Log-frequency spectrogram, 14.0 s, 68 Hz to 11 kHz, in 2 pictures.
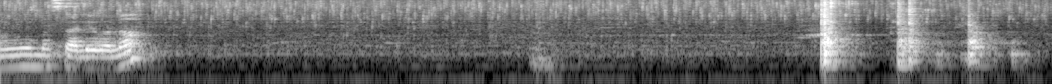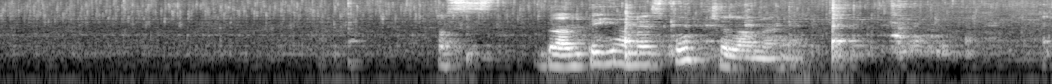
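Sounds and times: chicken sizzling: 0:00.0 - 0:14.0
spoon knocking against pot: 0:11.1 - 0:13.3.

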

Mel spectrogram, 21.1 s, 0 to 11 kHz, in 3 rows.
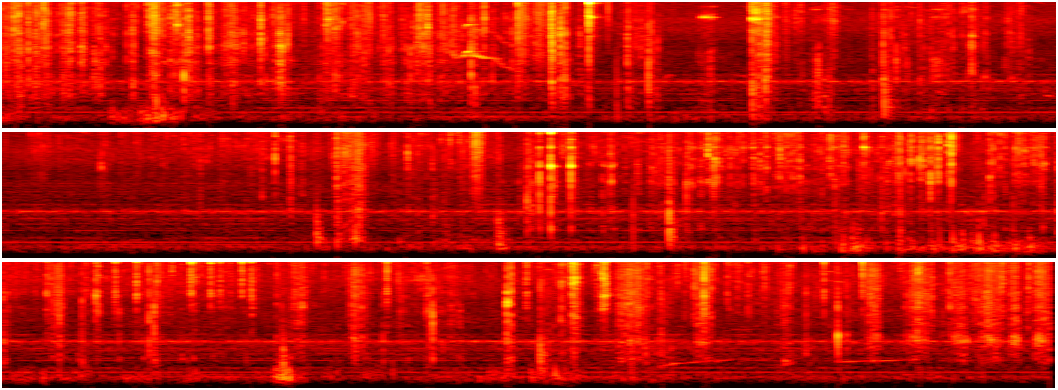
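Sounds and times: metal parts clinking: 0:00.0 - 0:05.5
steady background hum: 0:00.0 - 0:21.0.

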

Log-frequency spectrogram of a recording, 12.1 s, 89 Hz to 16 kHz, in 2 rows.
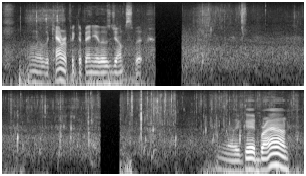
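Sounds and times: river current rushing: 0:03.6 - 0:11.6
small splashes and knocks: 0:03.7 - 0:05.0, 0:05.8 - 0:12.0.

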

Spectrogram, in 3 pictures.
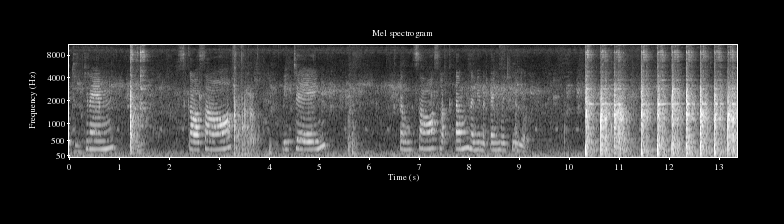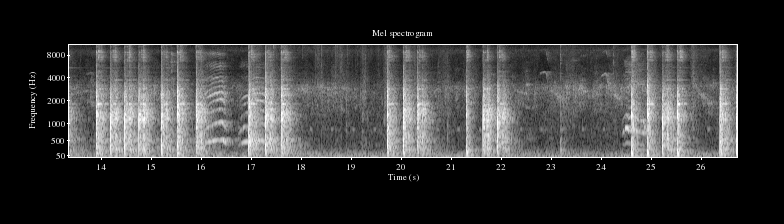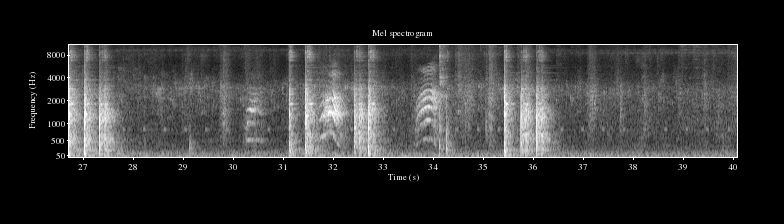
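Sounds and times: cleaver chopping meat: 0:10.4 - 0:16.2, 0:19.7 - 0:20.7, 0:24.7 - 0:27.7, 0:31.1 - 0:31.7.

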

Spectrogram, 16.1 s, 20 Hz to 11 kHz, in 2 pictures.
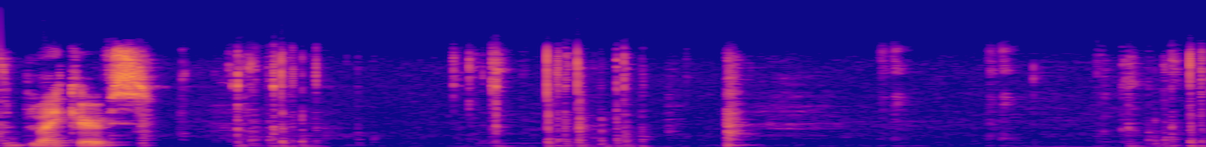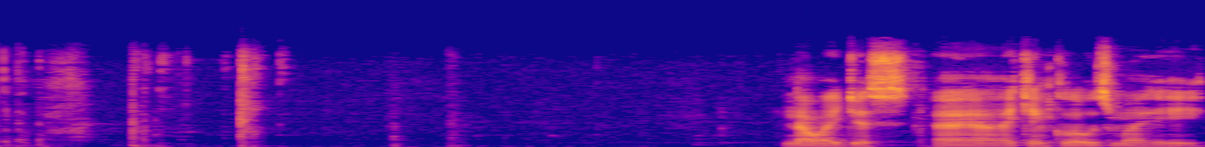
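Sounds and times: computer keyboard typing: 0:01.5 - 0:05.0, 0:05.9 - 0:10.0.

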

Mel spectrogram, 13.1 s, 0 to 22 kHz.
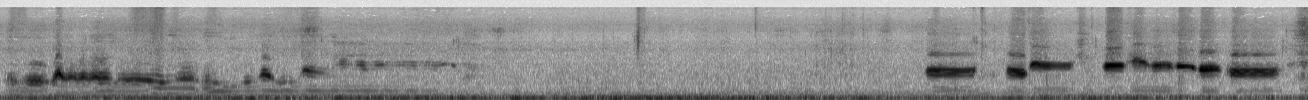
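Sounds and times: car cabin rumble: 0:00.0 - 0:13.0
person whistling a melody: 0:00.2 - 0:04.6, 0:09.3 - 0:12.9.

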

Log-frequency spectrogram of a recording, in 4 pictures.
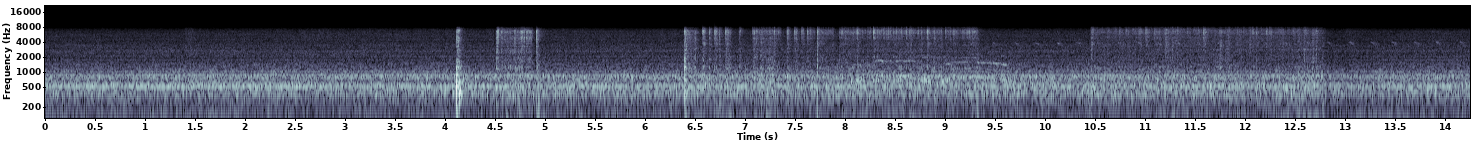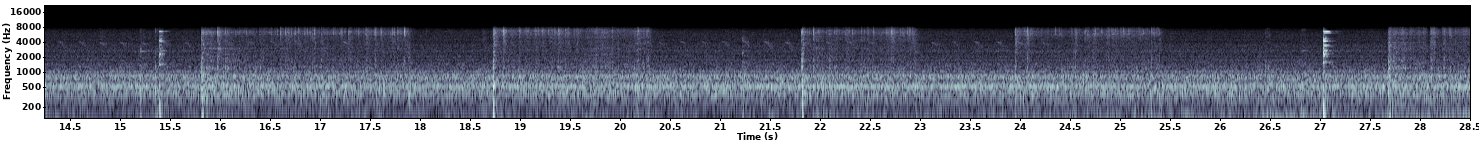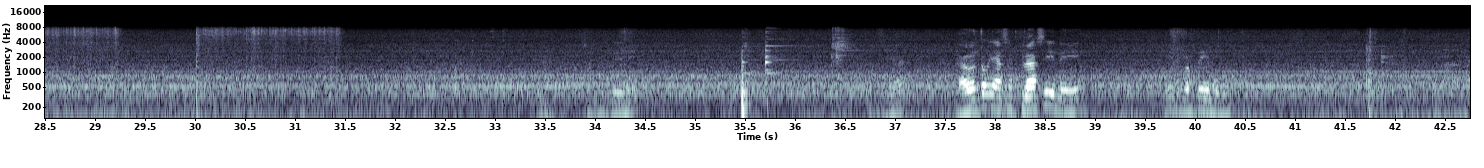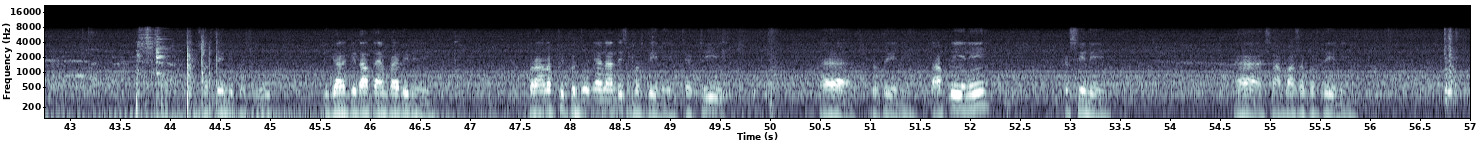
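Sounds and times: steady electrical hum: 0:00.0 - 0:57.0
welding arc sizzling and crackling: 0:04.1 - 0:05.2, 0:06.4 - 0:09.8, 0:10.4 - 0:13.1, 0:15.2 - 0:20.6, 0:21.2 - 0:25.8, 0:26.4 - 0:31.8.

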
